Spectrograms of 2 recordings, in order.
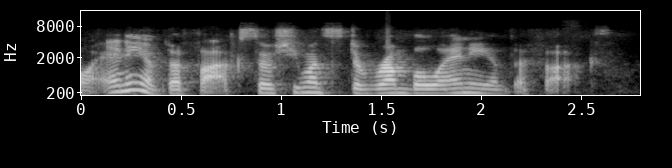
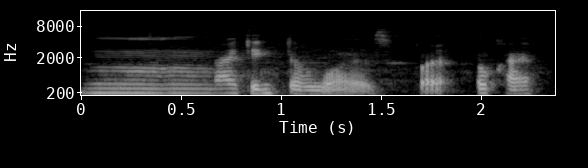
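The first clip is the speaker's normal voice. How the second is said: much softer, doubtful murmur; quiet aside; 12 dB quieter than usual. Real, not acted. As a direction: mutter it under your breath.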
